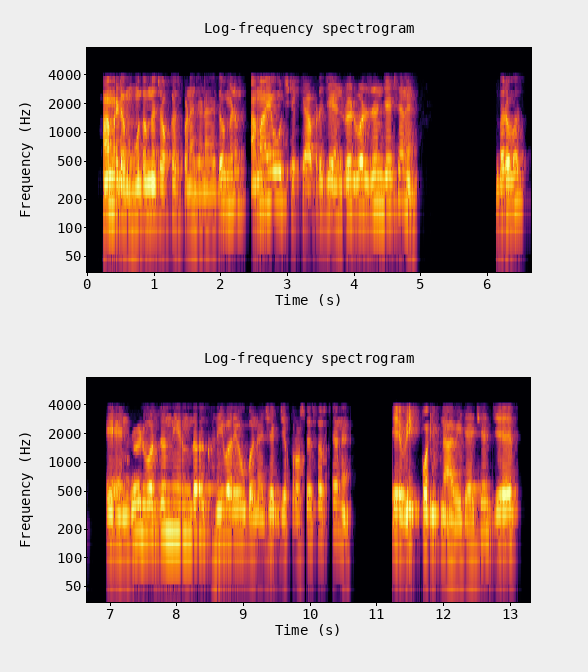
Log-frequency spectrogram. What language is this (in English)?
Gujarati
